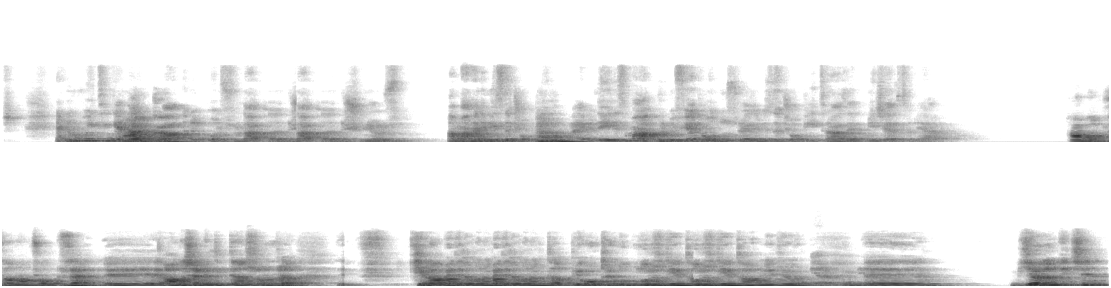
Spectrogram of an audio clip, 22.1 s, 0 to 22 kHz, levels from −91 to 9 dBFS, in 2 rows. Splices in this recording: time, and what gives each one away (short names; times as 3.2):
2.94 repeat of the last 0.53 s
14.49 sound cut off
15.98 repeat of the last 0.47 s
17.98 repeat of the last 0.51 s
